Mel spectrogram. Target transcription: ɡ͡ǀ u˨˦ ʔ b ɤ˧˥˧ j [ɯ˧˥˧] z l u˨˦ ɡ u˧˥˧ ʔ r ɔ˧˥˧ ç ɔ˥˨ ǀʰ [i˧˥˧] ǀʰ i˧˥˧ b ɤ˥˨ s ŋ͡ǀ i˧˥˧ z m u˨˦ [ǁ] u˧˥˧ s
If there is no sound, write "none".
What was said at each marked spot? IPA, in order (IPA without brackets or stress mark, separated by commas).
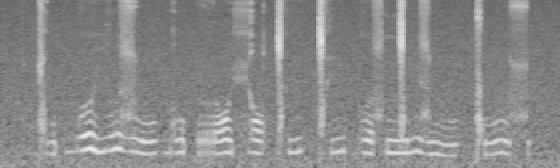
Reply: ɯ˧˥˧, i˧˥˧, ǁ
